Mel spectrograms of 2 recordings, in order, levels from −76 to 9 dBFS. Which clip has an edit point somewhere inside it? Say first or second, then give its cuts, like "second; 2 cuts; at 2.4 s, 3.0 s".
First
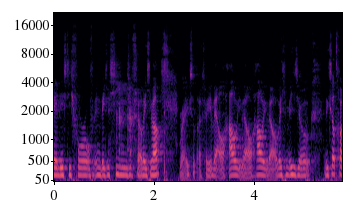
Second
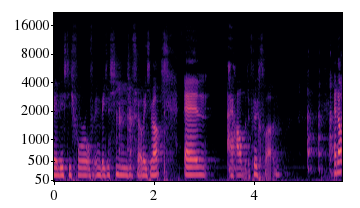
first; 1 cut; at 2.5 s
